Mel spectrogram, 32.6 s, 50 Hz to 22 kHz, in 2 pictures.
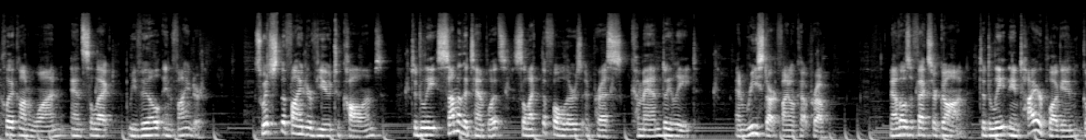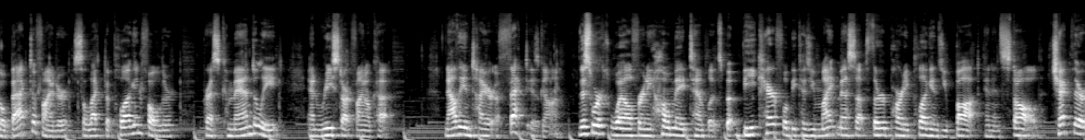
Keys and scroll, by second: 9.7 super+BackSpace, 14.0 space, 18.8 super+BackSpace.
